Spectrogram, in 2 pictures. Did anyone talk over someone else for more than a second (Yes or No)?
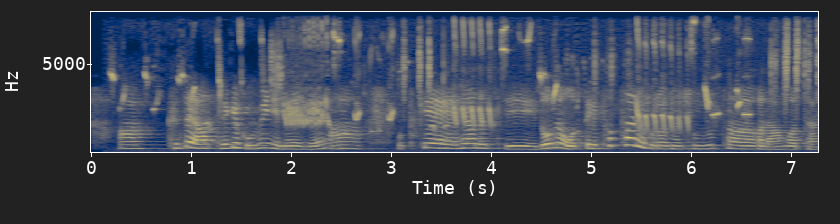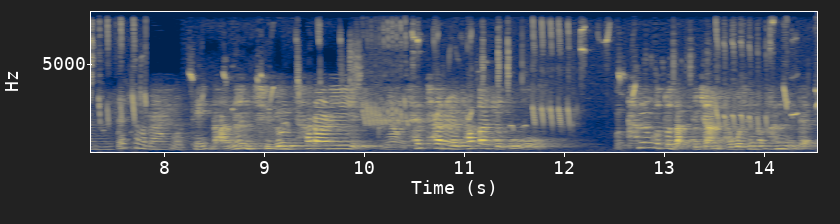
No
